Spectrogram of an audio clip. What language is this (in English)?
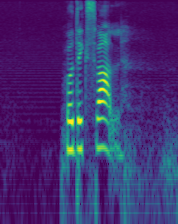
Swedish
